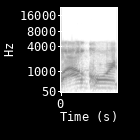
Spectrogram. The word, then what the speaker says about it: Alcorn: okay um anyway so I'll corn in two syllable Alcorn State vs Jackson State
